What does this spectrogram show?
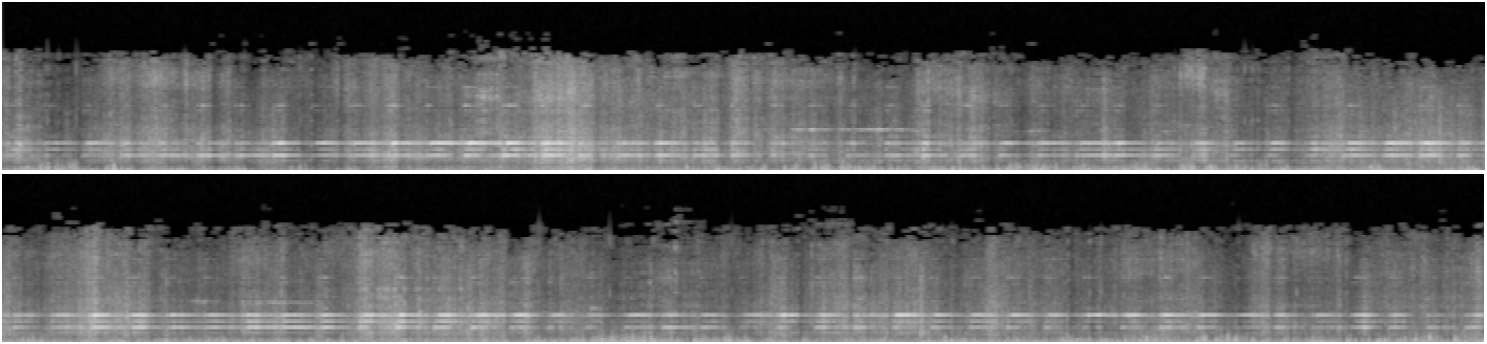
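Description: Loaded covered hopper cars of a grain train rolling slowly through a grade crossing, with a steady rumble and wheels clicking over rail joints. A steady high tone runs over the rumble.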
